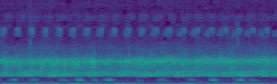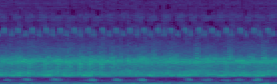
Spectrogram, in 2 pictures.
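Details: Frogs after a rain shower: quick, repeated mid-pitched croaking pulses in a steady rhythm, several callers blending, over a persistent shrill insect drone.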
